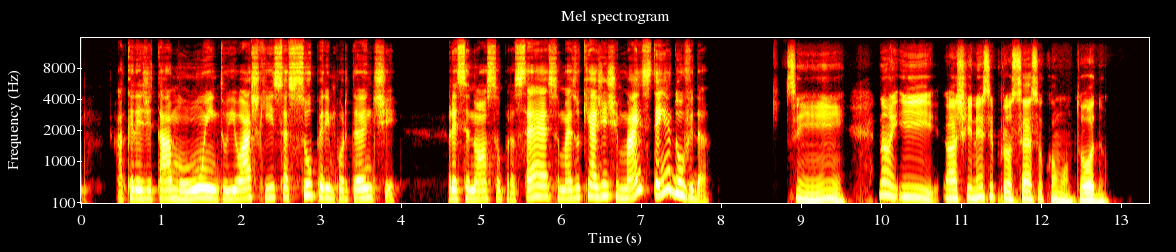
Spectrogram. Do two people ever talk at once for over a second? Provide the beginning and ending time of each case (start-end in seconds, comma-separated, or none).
none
